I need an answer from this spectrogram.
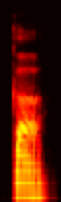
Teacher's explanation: जीभ ने ऊपर तालु को पूरी तरह टच किया ना, बस यही स्पृष्टा है।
